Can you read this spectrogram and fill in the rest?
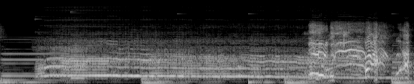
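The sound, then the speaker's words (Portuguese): An agonized scream voiced for a role-playing game character whose sword arm is torn off, loud and drawn out for about four seconds, holding a strained, tonal pitch before cracking into a harsher, raspier burst near the end. “foi o melhor grito de agonia que o RPG Next já providenciou pra mim.”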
